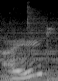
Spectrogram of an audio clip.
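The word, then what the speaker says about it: Oud: I'm just using Ode, it's this one. I think that's how you say it, it's O-U-D, Ode, I don't know.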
